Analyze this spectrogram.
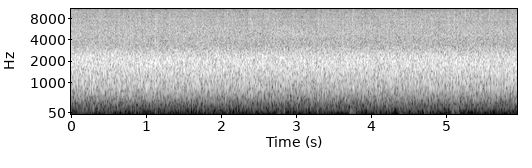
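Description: A large crowd applauds loudly in an echoing hall.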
